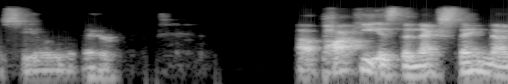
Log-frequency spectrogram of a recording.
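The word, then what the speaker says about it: Poky: It's essentially a long, straight pretzel that's been dipped in chocolate, and it's P-O-C-K-Y. The name of the Pocky distribution was named after that particular food, effectively, and so that's how it's pronounced.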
